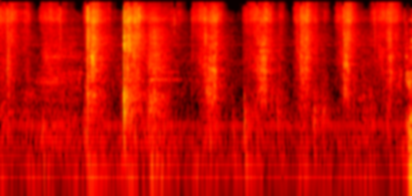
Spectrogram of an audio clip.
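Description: Fork working through gnocchi dough ingredients in a bowl: a series of irregular scraping, squishing strokes, close and quiet, with no talk.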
